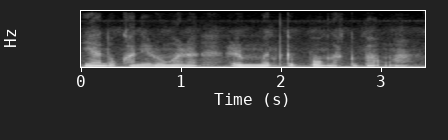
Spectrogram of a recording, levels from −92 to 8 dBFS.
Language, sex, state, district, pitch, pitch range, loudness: Garo, female, Meghalaya, West Garo Hills, 205 Hz, 195-225 Hz, -16 LUFS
